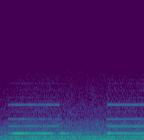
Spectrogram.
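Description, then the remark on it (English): A truck's reversing alarm beeps in steady tones, pausing briefly and resuming, over a continuous low engine rumble; no one speaks. Trucks loaded with beds, sofas and refrigerators drive down the main street of Planada and unload into dumpsters lining the road. “All day, people drive down the main street in trucks loaded with beds, sofas, refrigerators.”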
